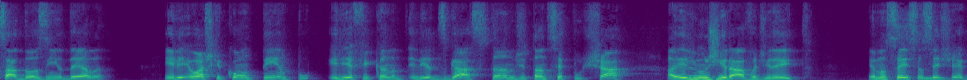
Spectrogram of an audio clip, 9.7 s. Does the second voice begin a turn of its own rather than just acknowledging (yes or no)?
no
